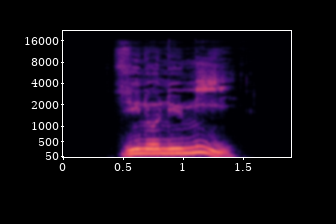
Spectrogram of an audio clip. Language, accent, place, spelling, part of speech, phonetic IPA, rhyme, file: German, Germany, Berlin, Synonymie, noun, [zynonyˈmiː], -iː, De-Synonymie.ogg
- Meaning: synonymy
